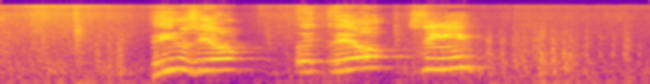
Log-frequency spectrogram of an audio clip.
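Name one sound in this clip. A young man asks questions in a puzzled voice nearby.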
